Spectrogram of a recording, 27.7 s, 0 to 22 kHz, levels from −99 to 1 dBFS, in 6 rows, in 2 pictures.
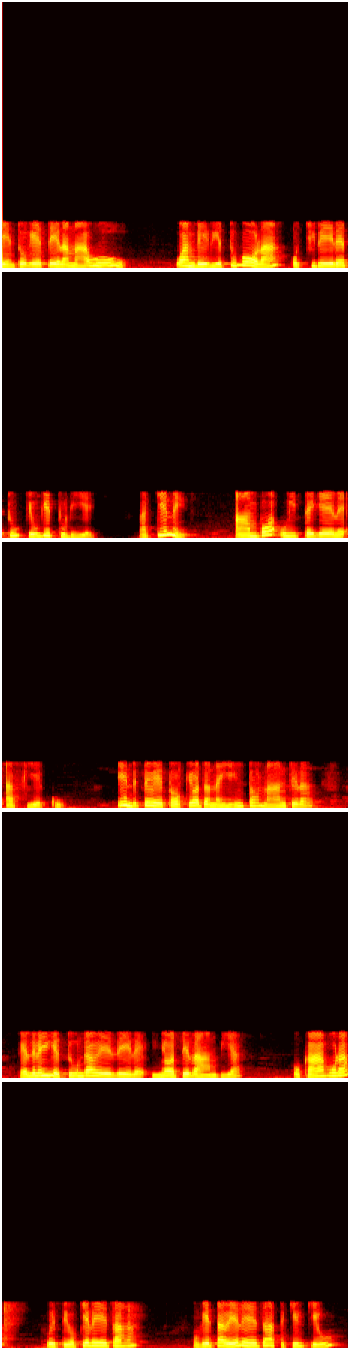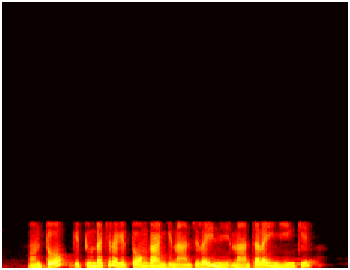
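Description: Nowhere in the recording does the speech signal show a technical fault.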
